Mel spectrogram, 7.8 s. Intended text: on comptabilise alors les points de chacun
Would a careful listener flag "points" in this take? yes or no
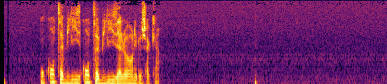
yes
